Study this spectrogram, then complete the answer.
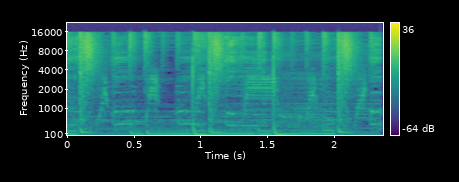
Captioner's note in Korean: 찰싹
